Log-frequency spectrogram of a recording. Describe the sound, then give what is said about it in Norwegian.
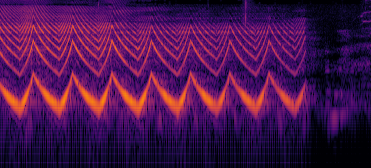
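A loud built-in electronic siren on a device, switched on by the speaker, wails in rapid rising-and-falling sweeps, about eight quick cycles in a steady rhythm, harsh, then cuts off abruptly, leaving faint quiet. “Og hvis Gud ikke hører med en gang, så er denne her så lur at Det er òg en sånn innebygget sirene, så hvis jeg ikke får det som jeg trenger med en gang, så kan jeg skru på den.”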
